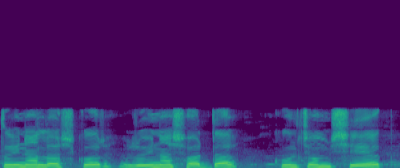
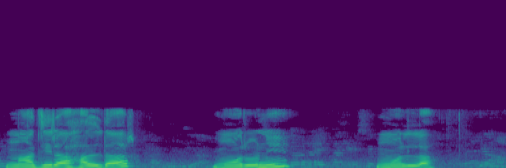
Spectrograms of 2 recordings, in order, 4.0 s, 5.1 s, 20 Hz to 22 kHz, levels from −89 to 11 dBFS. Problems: constant background noise, background conversations at intervals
